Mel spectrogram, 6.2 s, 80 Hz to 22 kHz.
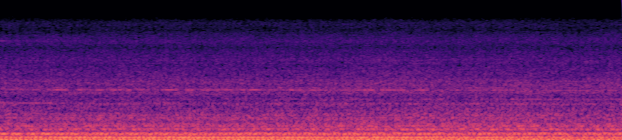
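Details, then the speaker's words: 1994 Chevrolet Silverado K1500 GMT400 after throttle position sensor and thermostat replacement for high idle: deep, steady, even idle, loud open-exhaust rumble (no muffler, straight from cat), no knocks, misses or hunting; running healthy, much better. "So, already way better, guys. Sorry, it's very loud."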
